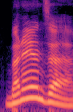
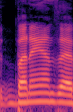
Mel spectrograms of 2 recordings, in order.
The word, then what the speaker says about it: Bohnanza: is it is that is it pronounced bone or is it bon no it's bone burn where's the umlaut all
